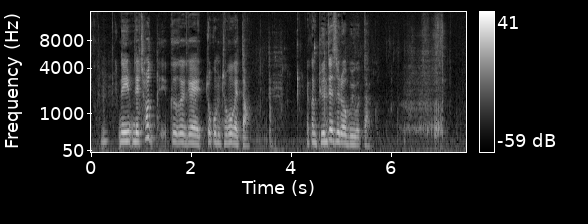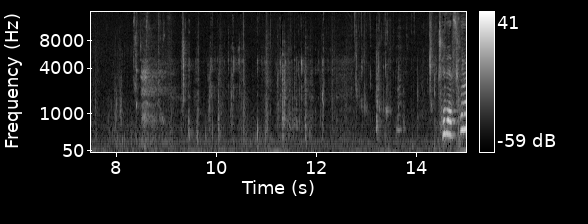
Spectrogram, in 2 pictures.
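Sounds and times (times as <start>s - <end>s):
person chewing food: 3.4s - 4.3s, 5.8s - 14.5s.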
